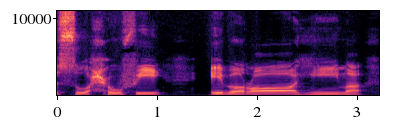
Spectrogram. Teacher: صاد کو موٹا پڑھیں گے اور ہا کو گلے کے درمیان والے حصے سے پڑھیں گے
